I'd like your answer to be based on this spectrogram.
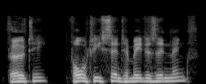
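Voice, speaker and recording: A man's voice: on the high side, little pitch movement, fairly quick, no echo, studio quality, voice pushed up, lightly acted. A man voicing a methodical male police questioner in a detective audiobook, terse and probing.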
